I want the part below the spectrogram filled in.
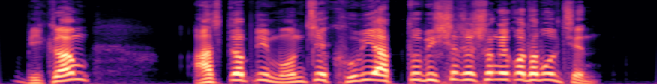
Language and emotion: Bengali, surprised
